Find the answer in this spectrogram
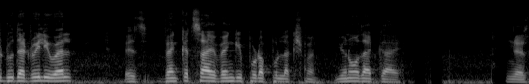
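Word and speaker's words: Venkata Sai Vangipurapu Laxman: battle used to do that really well is venkatesai vengi purapu lakshman you know that guy yes that's right very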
